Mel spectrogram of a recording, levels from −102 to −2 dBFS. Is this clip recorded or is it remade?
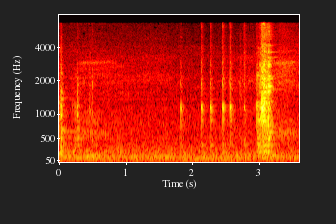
recorded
